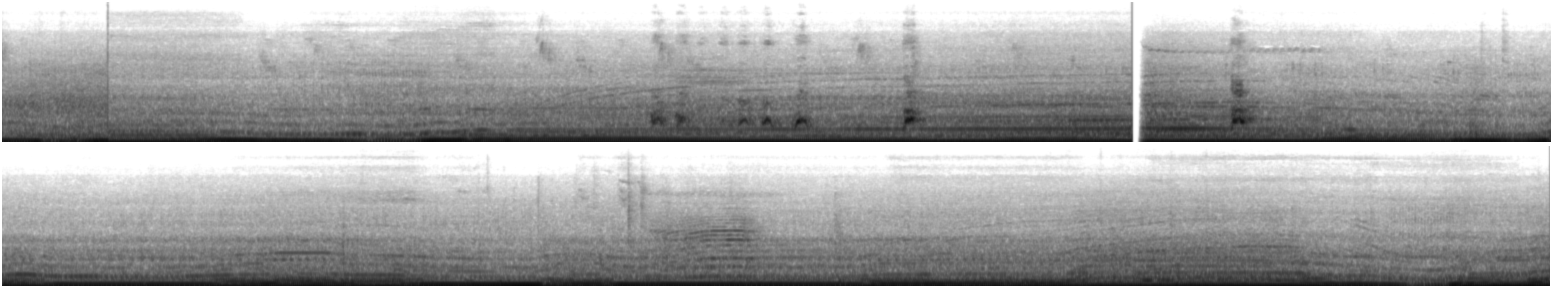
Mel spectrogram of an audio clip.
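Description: Compact wheel loader's diesel engine running close by, its speed rising and falling as the loader lifts and carries straw bales.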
